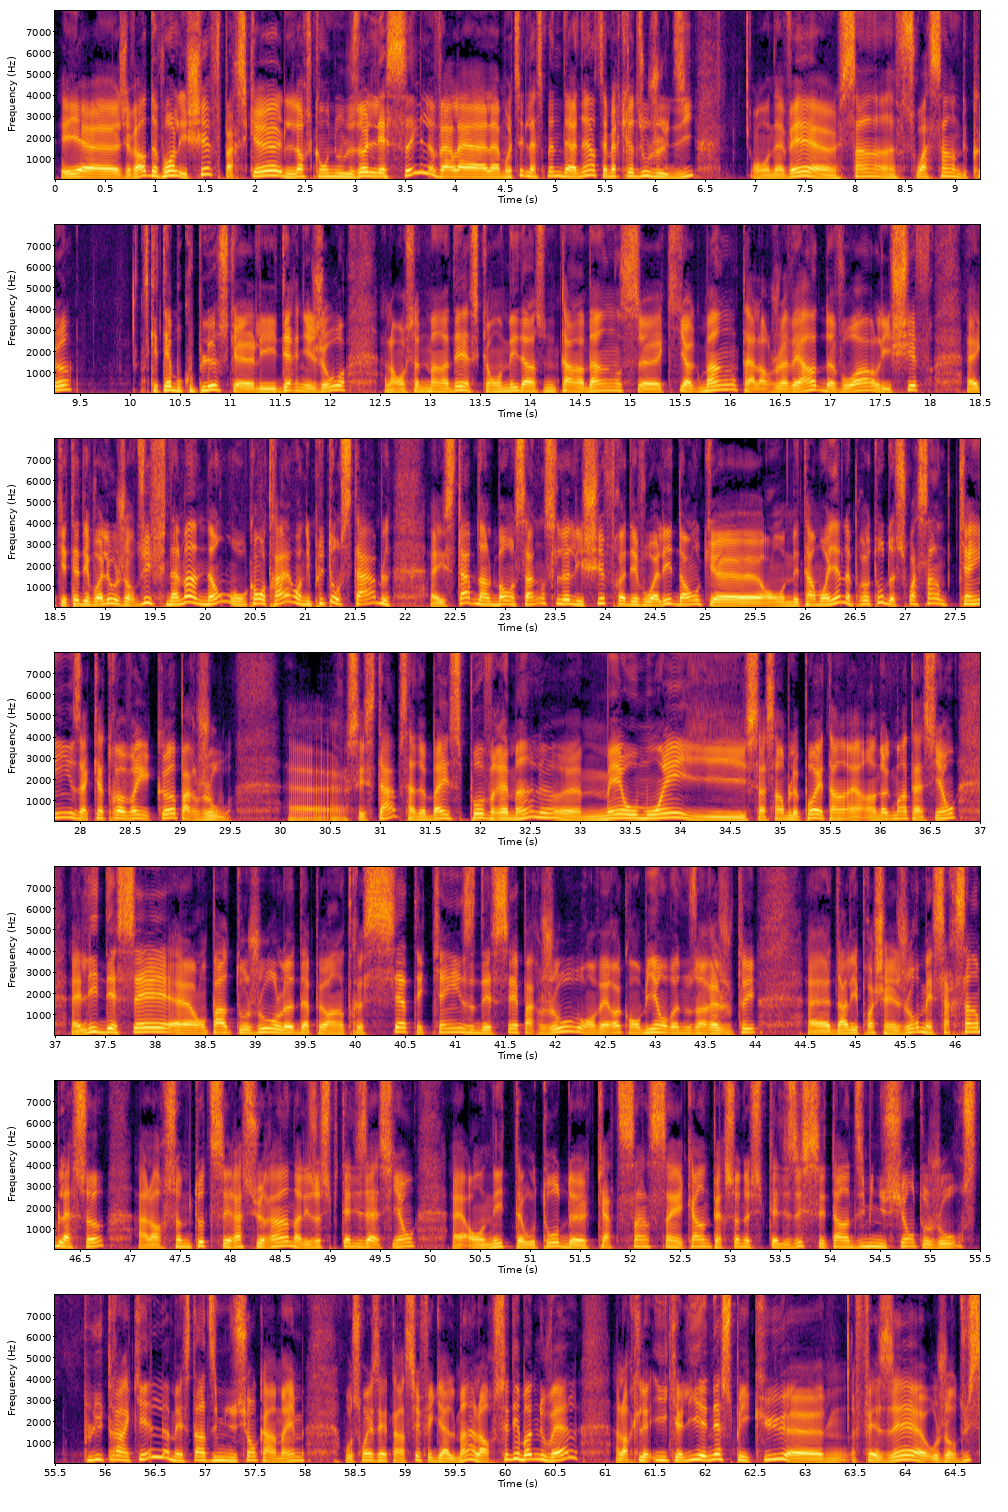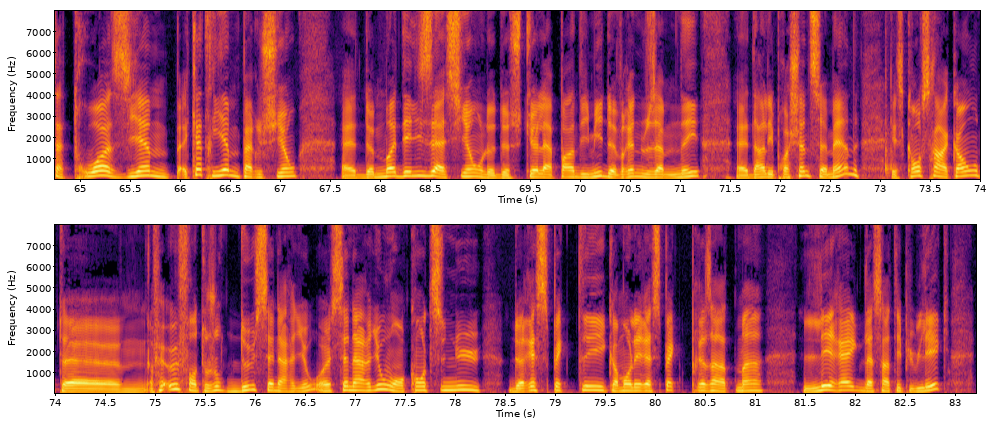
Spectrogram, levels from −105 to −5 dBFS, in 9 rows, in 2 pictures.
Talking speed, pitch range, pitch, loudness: 180 wpm, 140-185 Hz, 160 Hz, -16 LUFS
